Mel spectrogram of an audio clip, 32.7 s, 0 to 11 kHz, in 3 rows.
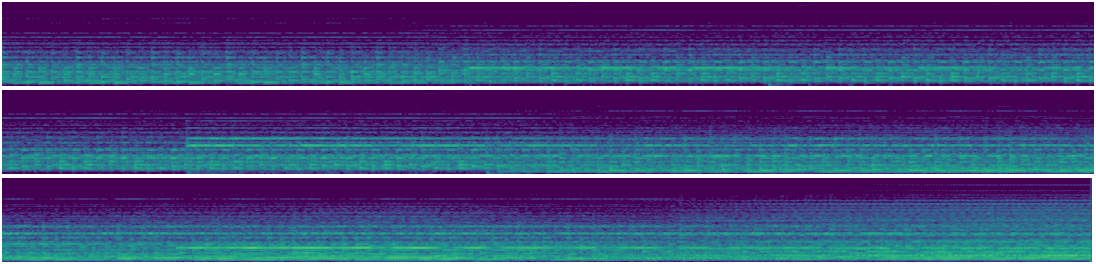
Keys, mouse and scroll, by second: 0.0 Return, 1.1 click, 3.2 scroll down 1, 4.4-4.7 scroll up 1, 6.9 typing, 14.2 scroll down 1, 14.2 typing, 15.0 scroll up 1, 17.3-23.1 drag, 23.1 scroll down 1, 23.8 scroll up 1, 26.2 scroll down 1, 26.9 click, 28.7 scroll up 1, 29.0 scroll down 1, 30.7 click, 30.7 typing.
